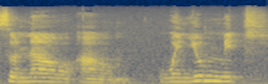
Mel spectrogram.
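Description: A woman's voice with light background noise. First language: Cameroonian Pidgin. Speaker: YouTuber; vlogger teaching her husband. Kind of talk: casual chat. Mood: playful, warm. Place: home room.

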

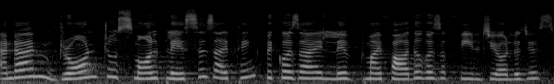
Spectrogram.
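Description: At a moderate pace and with hardly any pauses, a woman speaks in a high pitch with fairly even intonation. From India. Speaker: novelist. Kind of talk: literary festival conversation. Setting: stage with audience. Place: stage. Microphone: handheld.

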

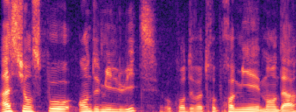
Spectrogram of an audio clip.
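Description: A fairly high-pitched man at a moderate pace, with fairly even intonation. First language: French (speaking Spanish). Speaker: university director; guest. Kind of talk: formal welcome speech. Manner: formal. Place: hall. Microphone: podium.

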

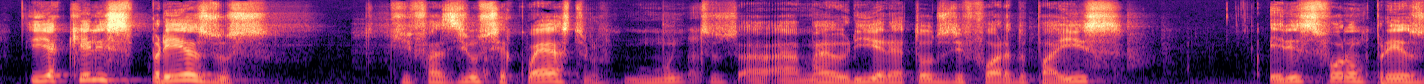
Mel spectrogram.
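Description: Bright and sharp in tone, a man speaks at a moderate pace with lively intonation and a fairly high pitch. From Brazil, Piracicaba (São Paulo interior); São Paulo, Brazil. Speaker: police officer; podcast guest. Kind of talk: casual interview chat. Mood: serious, explanatory. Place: studio. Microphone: studio mic.

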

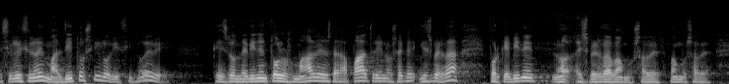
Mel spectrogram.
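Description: This man's tone is dark and mellow. He speaks at a fairly quick pace. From Ponferrada, El Bierzo, León, Spain; Spain. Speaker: retired schoolteacher. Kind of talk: interview. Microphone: lapel.

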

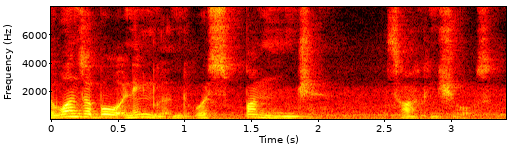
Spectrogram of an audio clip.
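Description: A man talks at a moderate pace over noticeable background noise. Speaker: cycling traveller vlogger. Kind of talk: casual vlog chat. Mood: relaxed, pleased. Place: home room. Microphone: phone near.

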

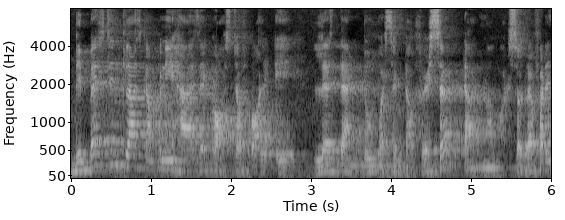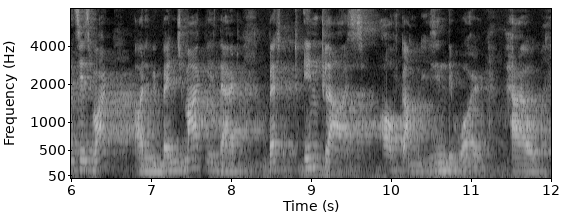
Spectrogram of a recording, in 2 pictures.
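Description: The loudness stays very even, with light background noise and audible room echo. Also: man, ordinary pitch variation, moderate pace. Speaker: quality management trainer. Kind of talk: lecture.

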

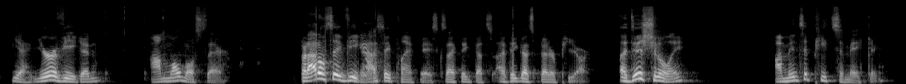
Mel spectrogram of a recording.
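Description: Speaking very fast with an American accent, a somewhat breathy man swings very widely in pitch and greatly in loudness, leaving long, frequent pauses. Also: quiet background. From Philadelphia. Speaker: podcast host. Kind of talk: casual chat. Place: home room. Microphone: lapel.

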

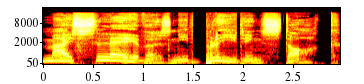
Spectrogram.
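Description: A put-on character voice, pitched low, is delivered at a very slow pace. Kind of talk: video game character voice.

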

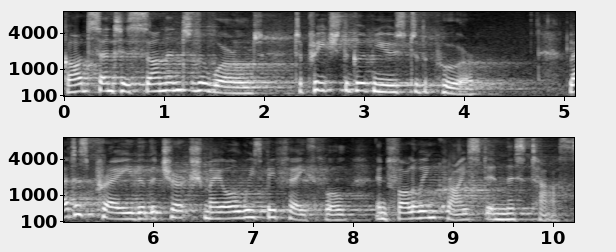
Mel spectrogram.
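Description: A woman speaks at a fairly slow pace, with audible echo from the room. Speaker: reader of intercessions. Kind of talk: reading prayers of the faithful. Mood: calm, reverent. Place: church. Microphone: podium.

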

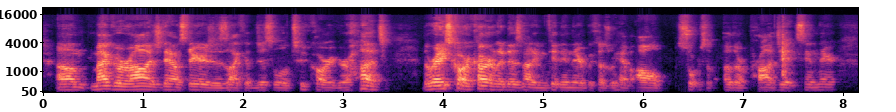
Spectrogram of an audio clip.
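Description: Talking at a very fast pace in a Southern US accent, a man keeps his intonation fairly even. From North Carolina. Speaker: drag racer and channel host. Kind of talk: live-stream Q&A chat. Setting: video call. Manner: casual, laughs often. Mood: relaxed, friendly. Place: home room.

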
